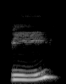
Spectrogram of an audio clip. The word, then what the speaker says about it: blue: It's the color B-L-U-E. B-L-U-E. Blue. Oh, it's the color blue. That E is silent, which makes this one say its letter name instead of it's U.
